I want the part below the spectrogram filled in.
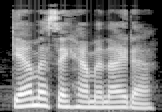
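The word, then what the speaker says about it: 감사합니다: The answer is gam-sa-HAM-ni-da. Here's everything you learned today. Wow, you've just unlocked the secrets to K-pop level pronunciation.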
